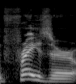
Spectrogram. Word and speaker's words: Fraser: We had Brendan Fraser on the episode earlier. – Nice pronunciation of Fraser. You didn't mess it up for the first time.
